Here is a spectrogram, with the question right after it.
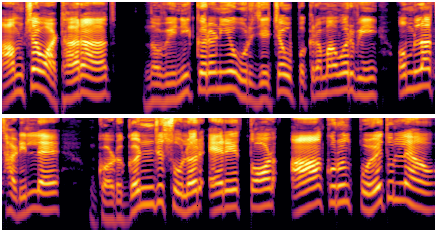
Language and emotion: Goan Konkani, surprised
